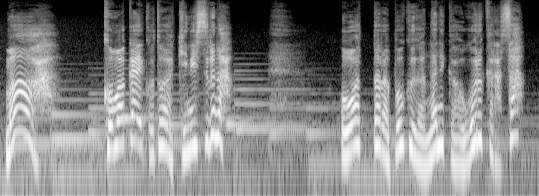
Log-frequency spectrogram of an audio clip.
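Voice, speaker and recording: A woman's voice: sits high, sing-song, normal speed, music in the background. A woman voicing a witty young nobleman swordsman in a video game, breezy and glib. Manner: glib, breezy, proverb-quoting.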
